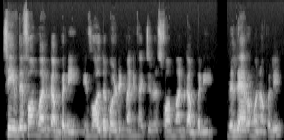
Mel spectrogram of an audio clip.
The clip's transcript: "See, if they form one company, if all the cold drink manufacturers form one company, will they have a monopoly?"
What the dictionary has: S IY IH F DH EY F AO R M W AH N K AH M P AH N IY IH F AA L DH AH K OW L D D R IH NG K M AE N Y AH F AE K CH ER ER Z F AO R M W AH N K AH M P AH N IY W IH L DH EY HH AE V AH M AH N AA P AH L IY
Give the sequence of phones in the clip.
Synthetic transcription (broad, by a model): S IY IH F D EY F AO R M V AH N K AH M P AH N IY IH F AA L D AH K OW L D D IH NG M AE N Y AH F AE K CH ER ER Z F AO R M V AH N K AH M P AH N IY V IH L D EY HH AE V AH M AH N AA P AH L IY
